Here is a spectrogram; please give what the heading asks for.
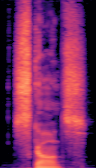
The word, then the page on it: sconce: American English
